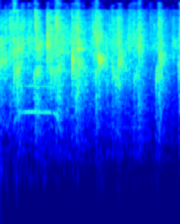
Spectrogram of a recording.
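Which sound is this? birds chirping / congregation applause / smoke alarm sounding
congregation applause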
